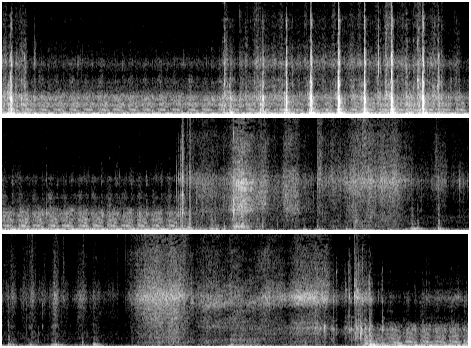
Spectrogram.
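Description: A Lada's engine is cranked in hard frost with the choke full on. It fires a quick run of sharp pops about two to four seconds in without catching. The cranking stops about six and a half seconds in and starts again near the end.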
